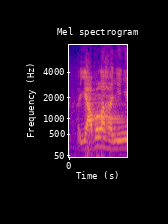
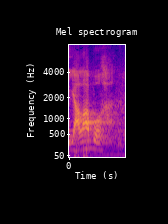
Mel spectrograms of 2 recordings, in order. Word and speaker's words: 亚伯拉罕: 你们读起圣经来五六十年腔调还不对呢，亚伯拉罕就念成亚拉伯罕。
